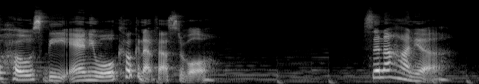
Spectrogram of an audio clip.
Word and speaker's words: Sinajana: Sinahanya. Sinahanya. Just a quick note, in the Chamorro alphabet, the English equivalent J is pronounced as Ha. So hence why I wouldn't say Sinajana, it's Sinahanya.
